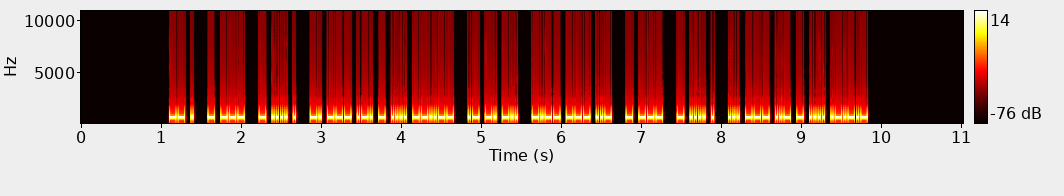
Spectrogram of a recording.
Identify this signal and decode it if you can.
Morse code, heard as a keyed tone, about 46 wpm, 700 Hz. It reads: ME TO THE NORTH, AND YOU TO THE SOUTH.
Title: Sentences from Top 400 Words 45wpm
